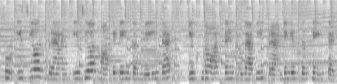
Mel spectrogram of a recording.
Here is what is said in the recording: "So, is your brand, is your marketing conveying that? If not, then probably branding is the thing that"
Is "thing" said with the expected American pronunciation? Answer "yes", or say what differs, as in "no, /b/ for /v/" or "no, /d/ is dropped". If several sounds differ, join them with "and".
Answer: no, /s/ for /θ/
